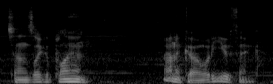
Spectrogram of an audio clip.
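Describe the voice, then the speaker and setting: A man narrating a visual novel in a put-on cowboy drawl. His voice sits very low and has a gravelly edge, with faint music playing under the reading. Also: fairly quick. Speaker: narrator and lead reader.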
